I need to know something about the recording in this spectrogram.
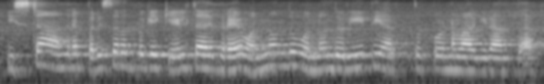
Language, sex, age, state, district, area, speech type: Kannada, female, 30-45, Karnataka, Hassan, urban, spontaneous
